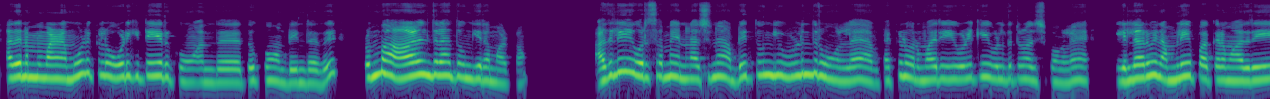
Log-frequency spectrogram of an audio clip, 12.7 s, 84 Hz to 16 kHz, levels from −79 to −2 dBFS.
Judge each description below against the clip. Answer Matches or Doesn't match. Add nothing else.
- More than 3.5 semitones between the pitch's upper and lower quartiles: Matches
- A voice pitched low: Doesn't match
